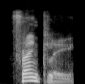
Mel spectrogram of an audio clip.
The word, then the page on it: frankly: British English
